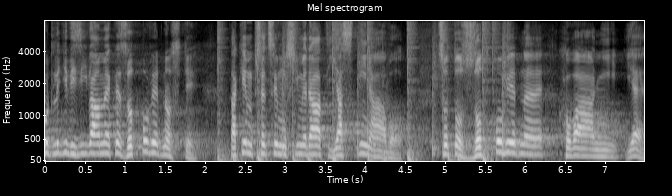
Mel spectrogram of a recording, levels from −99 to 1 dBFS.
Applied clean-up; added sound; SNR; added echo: none; Drum kit; 12 dB; none.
